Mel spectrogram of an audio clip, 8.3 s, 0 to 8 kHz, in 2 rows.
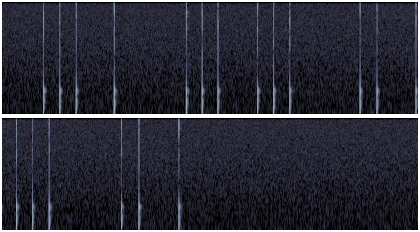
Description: Tap code, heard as knocks on a wall, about 6 knocks a second. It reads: LNIF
